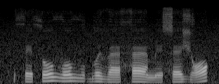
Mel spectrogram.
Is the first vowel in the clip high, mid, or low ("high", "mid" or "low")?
mid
